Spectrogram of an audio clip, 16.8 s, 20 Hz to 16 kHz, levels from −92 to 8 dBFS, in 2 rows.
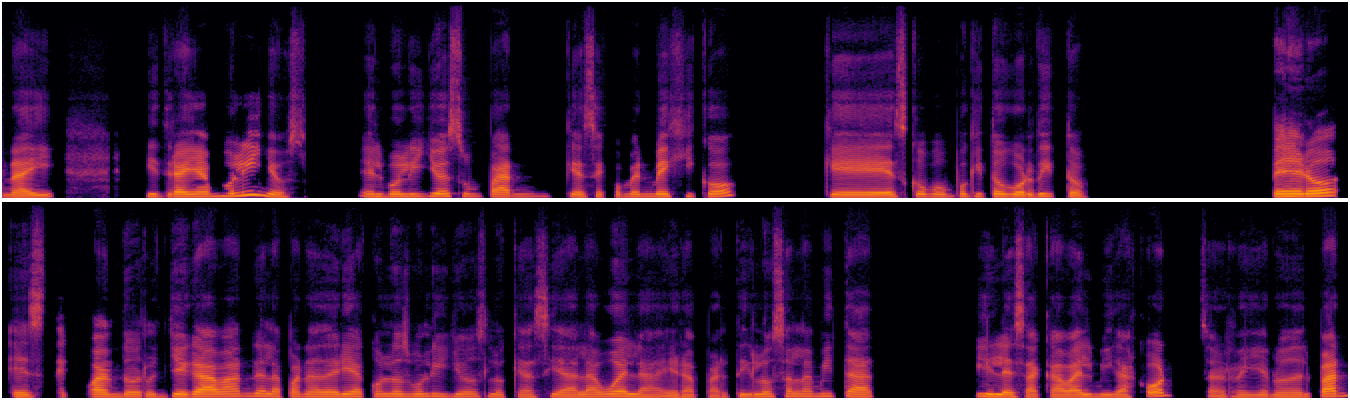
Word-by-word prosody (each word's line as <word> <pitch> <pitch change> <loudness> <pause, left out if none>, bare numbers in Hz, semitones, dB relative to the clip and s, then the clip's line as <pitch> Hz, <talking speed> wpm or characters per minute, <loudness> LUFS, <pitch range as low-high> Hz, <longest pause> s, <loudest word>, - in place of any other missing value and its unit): vivían 160 - -5
ahí 155 +2 +2 0.5
y 190 - -3
traían 185 +1 +3
bolillos. 210 - +1 0.3
El 190 0 -2
bolillo 195 +2 +1
es 205 0 -3
un 195 - -6
pan 180 +1 -1
que 175 -1 -1
se 180 0 -6
come 180 +1 -5
en 185 - -8
México, 195 +4 0 0.5
que 165 -1 +3
es 180 +2 -2
como 185 -2 -2
un 175 - -9
poquito 190 0 -1
gordito. 175 -3 0 1.2
Pero, 205 +4 +7
este, 165 -2 -4
cuando 180 -1 +2
llegaban 185 +3 +3
de 210 0 0
la 190 - 0
panadería 180 0 0
con 195 +2 -4
los 195 -1 -1
bolillos, 190 -1 -4
lo 170 -3 -4
que 165 - -10
hacía 170 +1 -2
la 175 +1 0
abuela 185 -2 +1
era 155 0 -3
partirlos 170 +6 -4
a 200 - 0
la 200 0 -2
mitad 195 -3 0 0.6
y 195 -2 +2
le 170 -2 +4
sacaba 160 0 +1
el 170 - 0
migajón, 165 +7 0
o - - -31 0.2
sea, - - -5
relleno 160 0 -5
del 165 +1 -3
pan. 205 +5 +4
180 Hz, 180 wpm, -23 LUFS, 170-195 Hz, 1.2 s, Pero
